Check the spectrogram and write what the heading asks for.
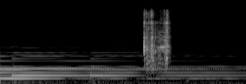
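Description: Slow piano music with held notes. About one and a half seconds in, a single-lens reflex camera shutter snaps once, a quick double click louder than the music.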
